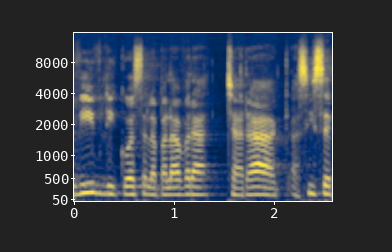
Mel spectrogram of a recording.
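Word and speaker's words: χαρά: en este vocabulario bíblico Esa es la palabra chará así se pronuncia Recuerda que y estoy dando estos Estas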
